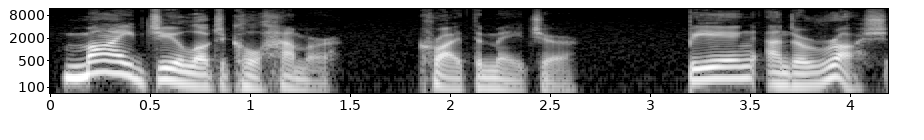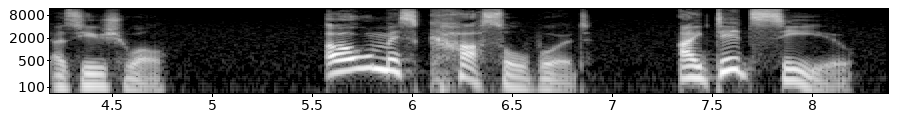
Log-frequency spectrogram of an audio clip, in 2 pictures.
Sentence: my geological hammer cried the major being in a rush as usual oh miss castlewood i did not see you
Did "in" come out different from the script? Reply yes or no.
yes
